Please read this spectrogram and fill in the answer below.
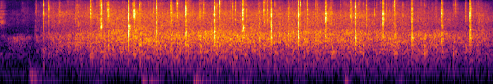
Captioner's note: applause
